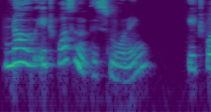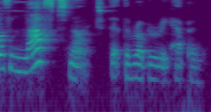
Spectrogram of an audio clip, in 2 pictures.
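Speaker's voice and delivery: correcting someone, stressing last night; no, it wasn't morning, stress it; 1 emphatic correction. Shown as a demonstration. The speaker corrects someone who thought it was morning, emphatic. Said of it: "So you have to emphasize this fact".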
